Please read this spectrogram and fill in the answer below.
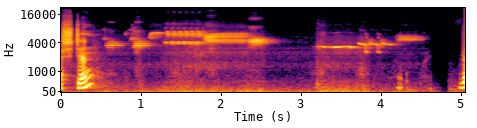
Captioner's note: white-crowned sparrow sings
